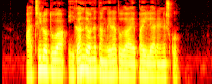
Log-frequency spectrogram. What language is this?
Basque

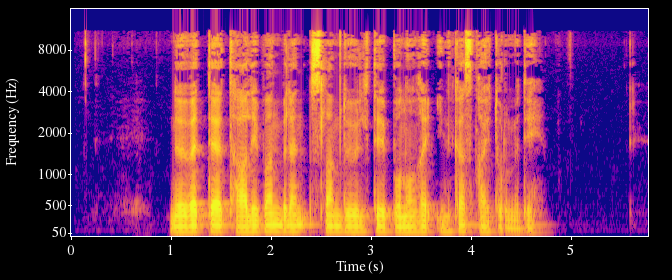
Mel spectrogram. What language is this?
Uyghur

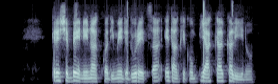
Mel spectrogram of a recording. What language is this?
Italian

